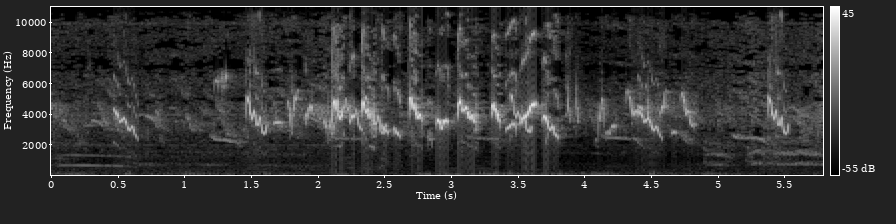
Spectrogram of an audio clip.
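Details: Kept Lemon-bellied white-eye (kecial kuning, Lombok) singing as a tutor bird after prompting with ciak-ciak sounds; a rushed run of high zigzag chirps in the middle, with lower steady whistles before and after.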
